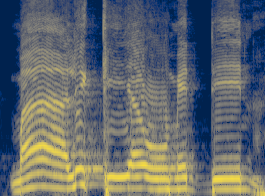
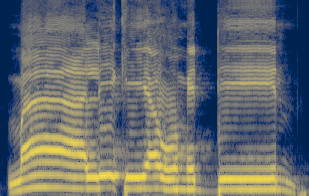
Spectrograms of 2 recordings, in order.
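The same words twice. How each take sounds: No difference in how they are said.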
